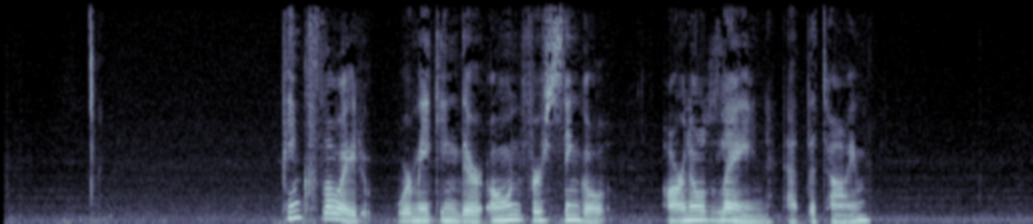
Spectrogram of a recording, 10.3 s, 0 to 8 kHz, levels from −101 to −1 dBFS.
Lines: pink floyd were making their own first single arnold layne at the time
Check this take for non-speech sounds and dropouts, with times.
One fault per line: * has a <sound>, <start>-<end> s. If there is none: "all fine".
all fine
